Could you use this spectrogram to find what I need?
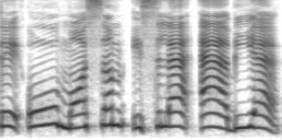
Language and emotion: Dogri, neutral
